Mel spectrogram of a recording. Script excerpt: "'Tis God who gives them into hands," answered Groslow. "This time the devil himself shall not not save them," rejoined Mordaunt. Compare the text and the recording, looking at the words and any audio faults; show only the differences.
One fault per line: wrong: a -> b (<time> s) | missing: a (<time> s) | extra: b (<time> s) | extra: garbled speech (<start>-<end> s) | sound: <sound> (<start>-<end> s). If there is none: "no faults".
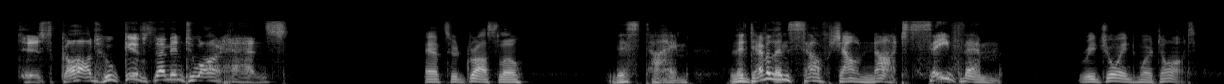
extra: our (2.0 s)
missing: not (9.0 s)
